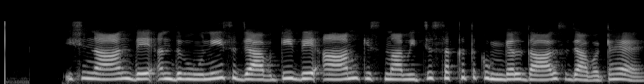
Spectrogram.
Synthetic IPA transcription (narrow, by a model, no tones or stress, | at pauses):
ɪʃnaːnd̪eːʔənd̪ɡuːniːsəd͡ʒaːʋʈ̪iːd̪eːʔaːmkɪsmãːʋɪt͡ʃsəkʰət̪kʊŋɡəld̪aːɾsəd͡ʒaːʋəkɦɛː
